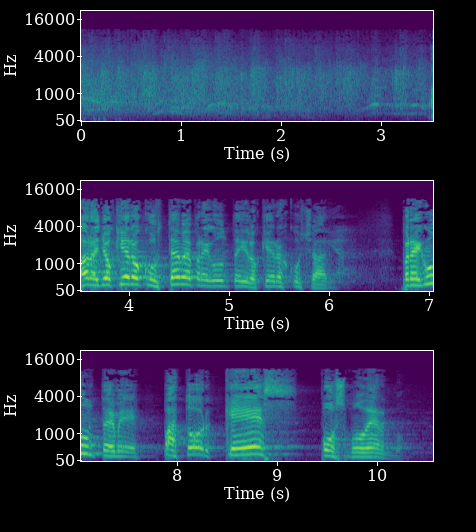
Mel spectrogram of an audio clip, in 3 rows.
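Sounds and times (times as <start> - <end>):
audience applause: 0.0 - 4.0
speech: 3.5 - 6.2, 6.8 - 10.2.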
